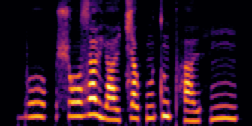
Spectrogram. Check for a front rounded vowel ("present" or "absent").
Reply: absent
